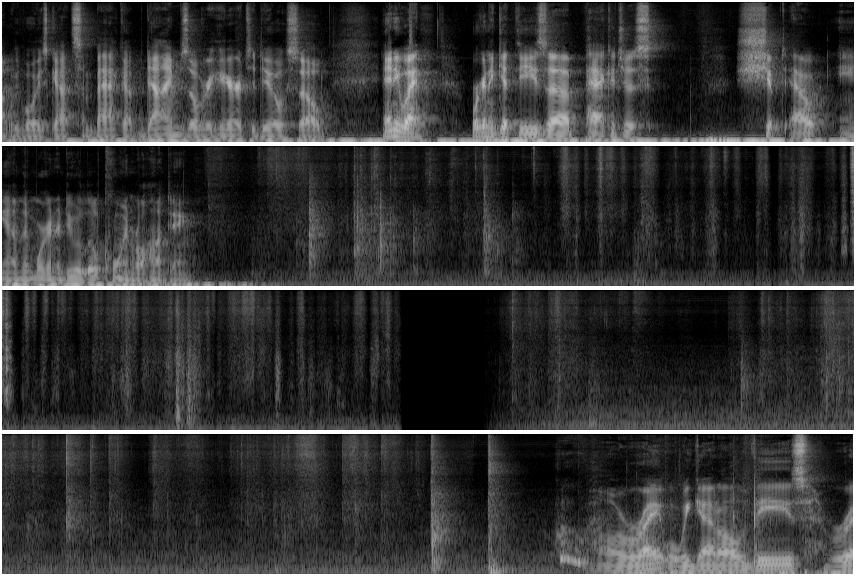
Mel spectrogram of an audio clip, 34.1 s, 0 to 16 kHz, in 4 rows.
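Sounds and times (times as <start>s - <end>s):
paper rustling and sliding: 11.1s - 21.1s, 22.0s - 23.5s, 24.3s - 29.8s.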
